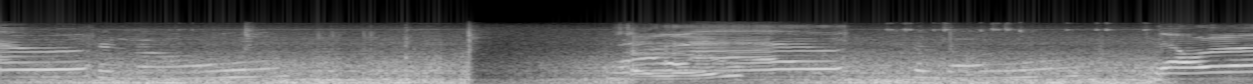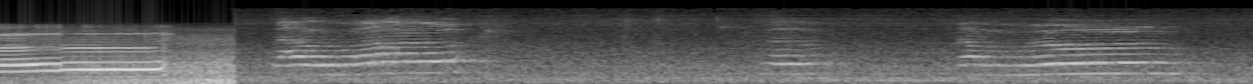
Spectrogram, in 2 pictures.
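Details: Cats saying hello in a compilation: a run of several bent, wavering meows, some overlapping, mixed with a person's voice and background noise, with a sudden change in sound between segments.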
